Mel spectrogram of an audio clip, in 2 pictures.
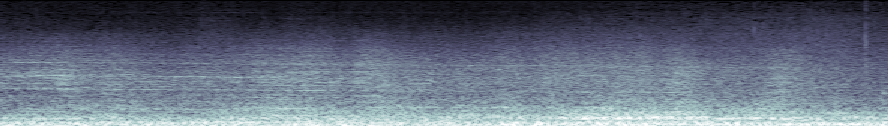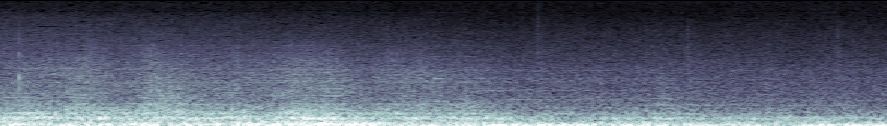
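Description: A deep, steady engine rumble of an airplane passing overhead, loud and continuous with a slight swell in the middle, heard alone without any talking.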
